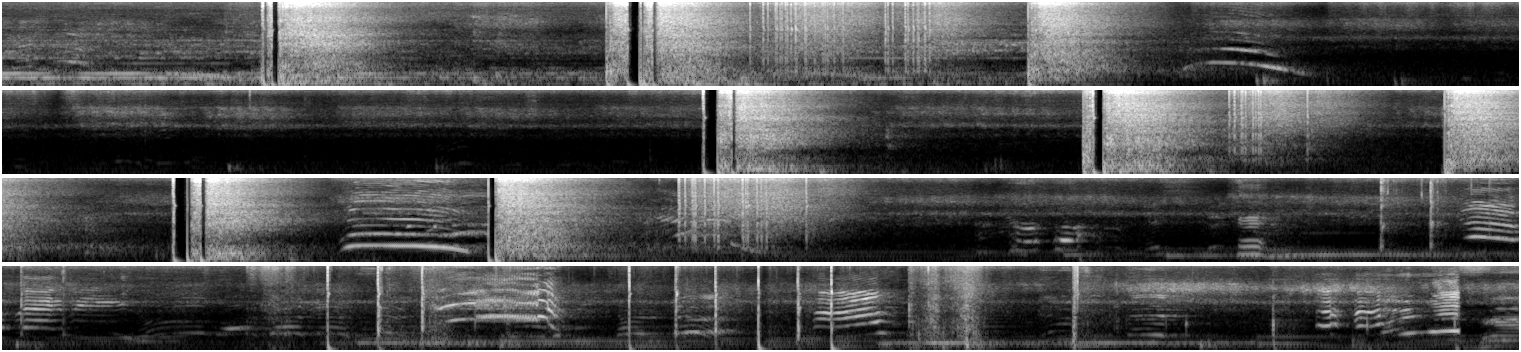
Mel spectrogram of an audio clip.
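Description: Consumer fireworks going off: about ten loud bangs, each with a short echoing tail, in two bunches with a quiet gap of about five seconds between them. After that come people's voices and a rapid crackling.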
